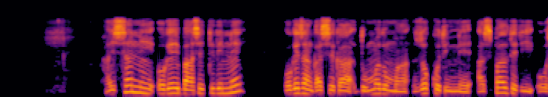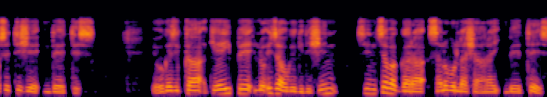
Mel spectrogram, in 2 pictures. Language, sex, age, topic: Gamo, male, 18-24, government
